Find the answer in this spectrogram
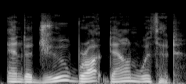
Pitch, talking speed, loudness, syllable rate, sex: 130 Hz, 225 wpm, -15 LUFS, 4.2 syllables/s, male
